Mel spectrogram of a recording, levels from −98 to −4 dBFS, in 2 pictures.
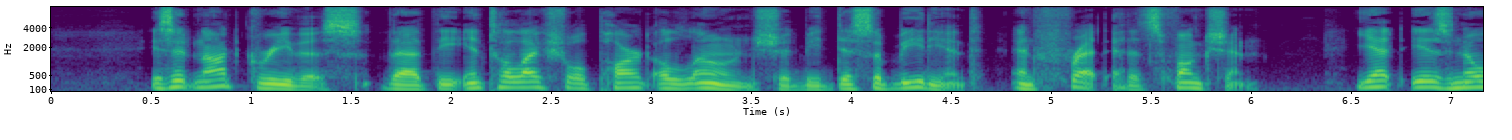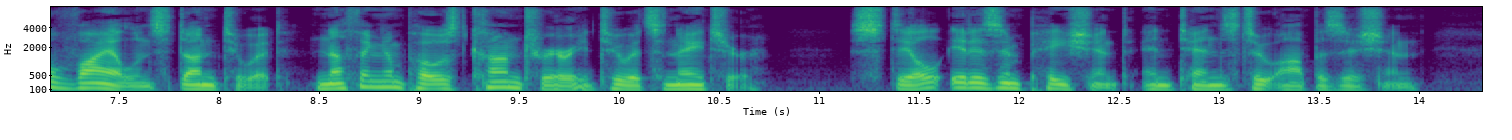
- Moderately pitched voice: No, low, 120 Hz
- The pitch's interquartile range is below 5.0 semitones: No, wide, 5.4 semitones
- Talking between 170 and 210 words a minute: No, average, 160 wpm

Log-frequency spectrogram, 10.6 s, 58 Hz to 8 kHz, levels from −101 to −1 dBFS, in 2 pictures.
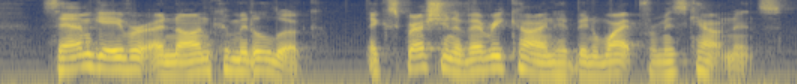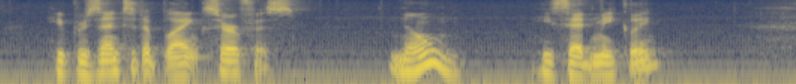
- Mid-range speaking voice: No, low, 115 Hz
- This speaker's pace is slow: No, average, 145 wpm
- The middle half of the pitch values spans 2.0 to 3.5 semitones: No, average, 3.9 semitones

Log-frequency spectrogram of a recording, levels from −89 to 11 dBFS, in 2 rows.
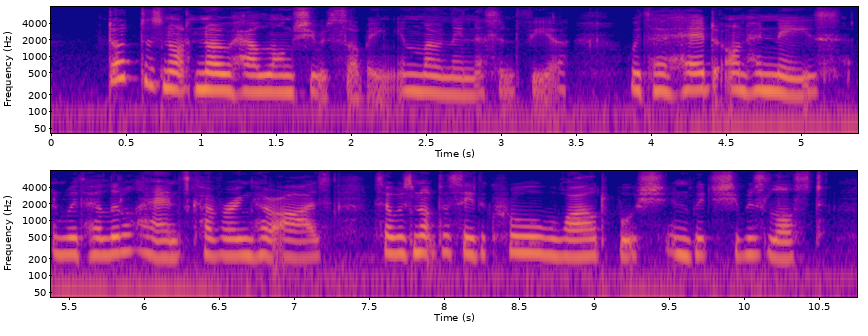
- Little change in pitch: Yes, narrow, 1.9 semitones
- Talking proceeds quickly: Yes, fast, 230 wpm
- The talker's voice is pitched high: Yes, high, 235 Hz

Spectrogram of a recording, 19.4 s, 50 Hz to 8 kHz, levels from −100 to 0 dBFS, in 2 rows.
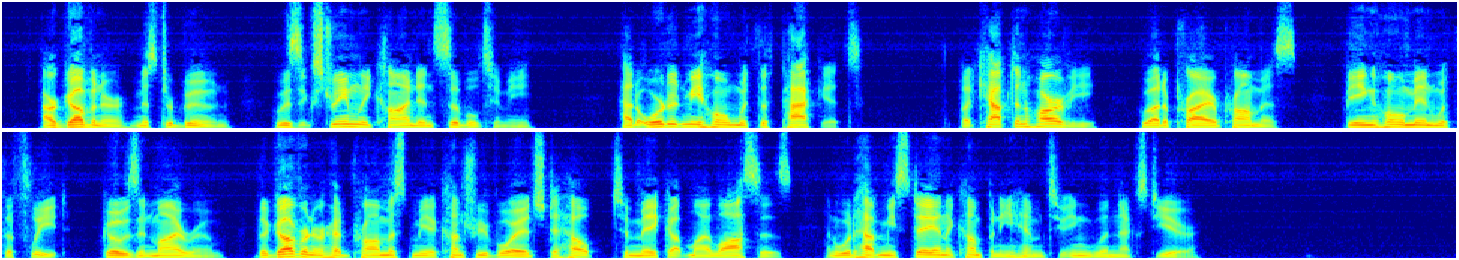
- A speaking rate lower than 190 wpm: No, average, 200 wpm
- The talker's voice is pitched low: Yes, low, 120 Hz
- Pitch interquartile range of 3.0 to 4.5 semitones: Yes, average, 3.6 semitones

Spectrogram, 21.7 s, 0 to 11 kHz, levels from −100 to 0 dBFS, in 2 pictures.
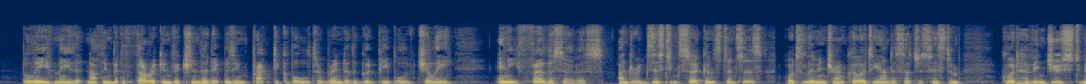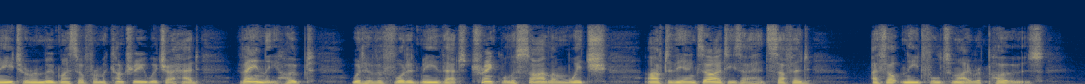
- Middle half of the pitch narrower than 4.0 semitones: Yes, average, 3.0 semitones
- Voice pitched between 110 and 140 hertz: Yes, low, 135 Hz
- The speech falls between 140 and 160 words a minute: No, average, 190 wpm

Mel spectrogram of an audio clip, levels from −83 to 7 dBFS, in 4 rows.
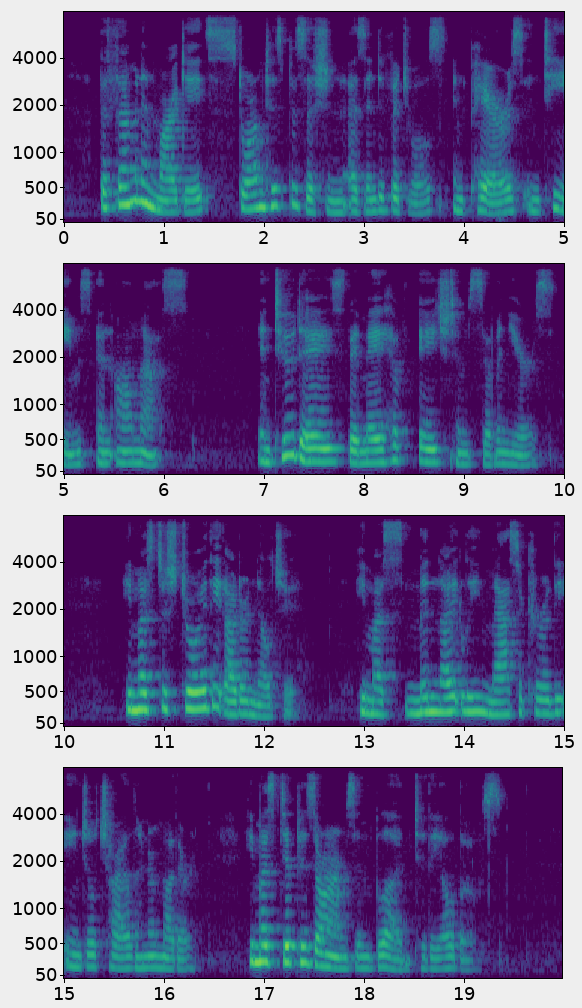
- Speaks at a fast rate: No, average, 155 wpm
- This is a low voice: No, medium, 175 Hz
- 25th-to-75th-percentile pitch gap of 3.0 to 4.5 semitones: No, average, 5.0 semitones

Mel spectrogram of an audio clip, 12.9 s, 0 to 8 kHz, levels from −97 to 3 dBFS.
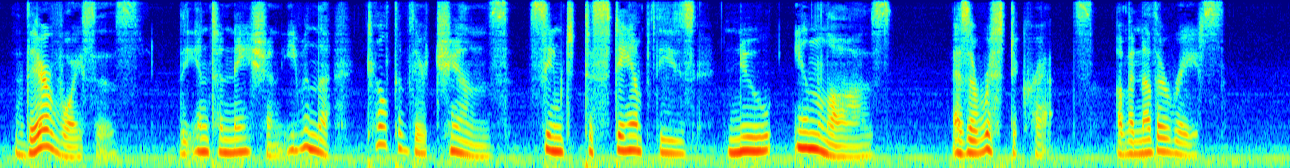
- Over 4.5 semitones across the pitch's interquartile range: Yes, wide, 5.6 semitones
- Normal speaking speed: No, slow, 100 wpm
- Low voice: No, medium, 185 Hz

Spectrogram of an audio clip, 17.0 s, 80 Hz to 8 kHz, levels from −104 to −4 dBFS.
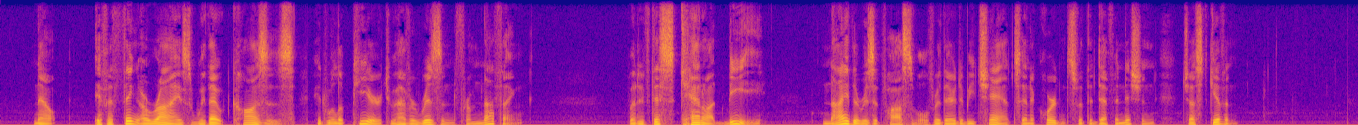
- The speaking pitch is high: No, low, 105 Hz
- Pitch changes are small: No, average, 5.2 semitones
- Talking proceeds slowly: Yes, slow, 125 wpm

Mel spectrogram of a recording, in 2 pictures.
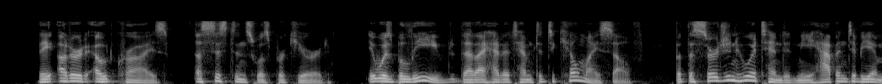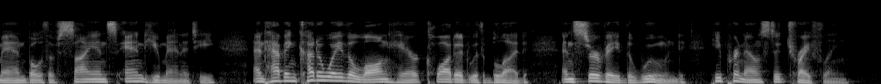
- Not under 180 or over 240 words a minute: No, average, 165 wpm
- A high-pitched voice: No, low, 115 Hz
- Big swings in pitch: Yes, wide, 5.8 semitones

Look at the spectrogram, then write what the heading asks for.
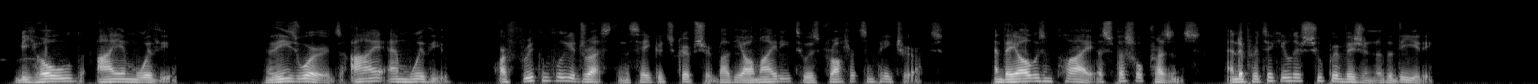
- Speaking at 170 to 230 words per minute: No, average, 150 wpm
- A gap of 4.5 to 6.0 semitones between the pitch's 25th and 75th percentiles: No, average, 4.1 semitones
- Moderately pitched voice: No, low, 125 Hz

